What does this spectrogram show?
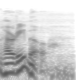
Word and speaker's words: Haribo: go it is a German yeah German company Haribo say it again say it again say it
